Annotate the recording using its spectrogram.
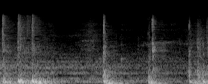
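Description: Hands pounding on glass mirror panels: a quick, uneven run of about five heavy thuds.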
